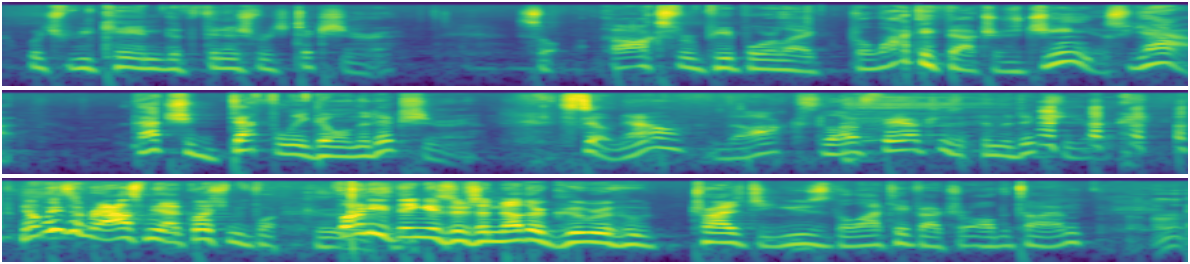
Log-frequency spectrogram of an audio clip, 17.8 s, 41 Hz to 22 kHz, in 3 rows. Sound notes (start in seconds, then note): 10.2 laughs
